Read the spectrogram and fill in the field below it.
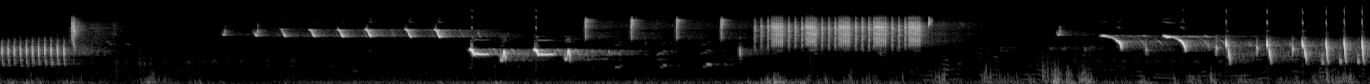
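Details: A common nightingale sings on a spring evening under the walls of an ancient monastery, giving loud, varied phrases of repeated whistles, dry clicks and a harsh rattle.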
